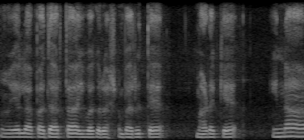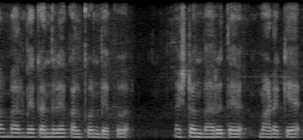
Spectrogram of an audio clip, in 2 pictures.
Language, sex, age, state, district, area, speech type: Kannada, female, 60+, Karnataka, Bangalore Rural, rural, spontaneous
